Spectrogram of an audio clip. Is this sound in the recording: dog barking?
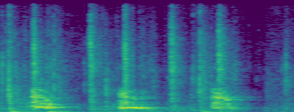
yes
